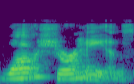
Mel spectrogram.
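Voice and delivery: slowly, word by word; dictating each word slowly; slow writing dictation. Shown as a demonstration. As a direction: spell it out as you write. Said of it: "And I'm going to write".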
